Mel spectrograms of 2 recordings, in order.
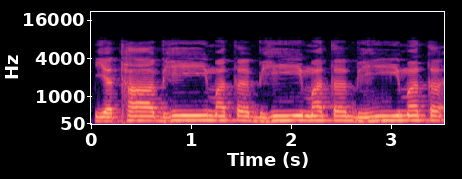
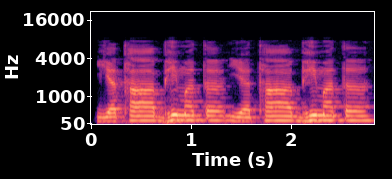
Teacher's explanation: भकार पर इकार जो है ह्रस्व इकार उसको थोड़ा छोटा करेंगे आप लंबा कर गए थे दीर्घ में बना लिया था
